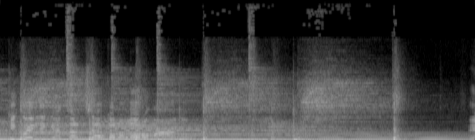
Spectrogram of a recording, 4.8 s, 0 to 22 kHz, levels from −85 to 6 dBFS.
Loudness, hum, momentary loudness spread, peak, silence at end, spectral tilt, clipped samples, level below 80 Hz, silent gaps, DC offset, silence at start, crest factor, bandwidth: -25 LUFS; none; 9 LU; -8 dBFS; 0 s; -4 dB/octave; under 0.1%; -38 dBFS; none; under 0.1%; 0 s; 18 dB; over 20 kHz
